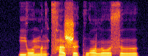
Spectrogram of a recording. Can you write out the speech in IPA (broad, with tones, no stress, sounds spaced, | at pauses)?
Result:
j o˥˩ ʊ̯ n̪ ɑ˩ ŋ t͡sʰ ä˥˩ ʂ ɻ̩˥ k w ɔ˨˩ l o˥˩ ʊ̯ s ɹ̩˧˥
